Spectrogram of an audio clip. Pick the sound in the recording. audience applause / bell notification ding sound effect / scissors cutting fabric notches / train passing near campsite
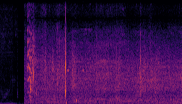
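train passing near campsite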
